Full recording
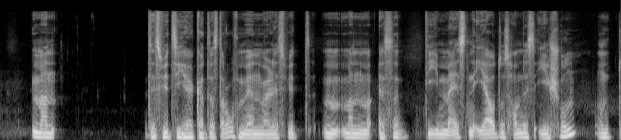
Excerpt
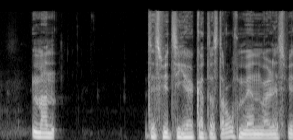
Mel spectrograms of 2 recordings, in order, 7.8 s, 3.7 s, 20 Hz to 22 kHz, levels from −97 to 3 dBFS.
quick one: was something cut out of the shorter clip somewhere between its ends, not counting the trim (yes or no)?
no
